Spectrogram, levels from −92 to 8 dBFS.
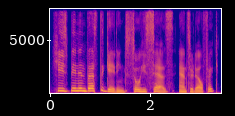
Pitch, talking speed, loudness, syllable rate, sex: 175 Hz, 120 wpm, -18 LUFS, 4.6 syllables/s, male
